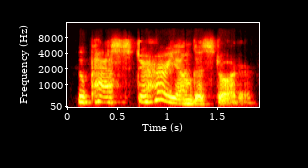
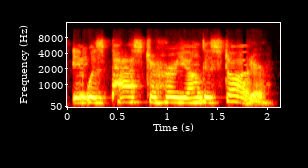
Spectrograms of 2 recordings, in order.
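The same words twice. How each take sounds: First: "her" picked out with a raised pitch; stress on HER. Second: Said in the usual way. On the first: A narrator's reading. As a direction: lean on "her", lifted in pitch to mark the next generation. Next generation, contrast falls on her.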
